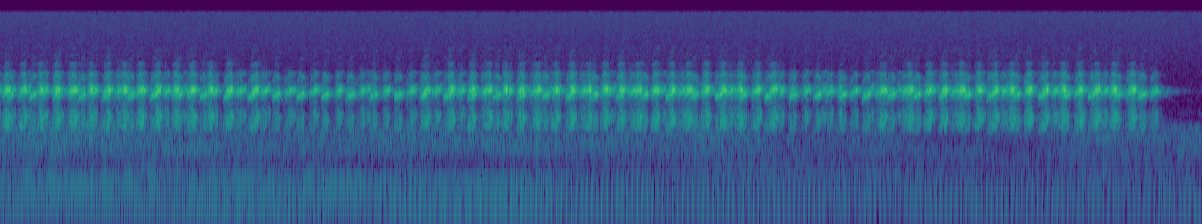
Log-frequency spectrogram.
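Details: Night chorus of tree frogs at a forest pond in north-east Italy, mid April; dense rapid croaking pulses run for about eleven seconds, then stop abruptly, leaving a low background murmur.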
